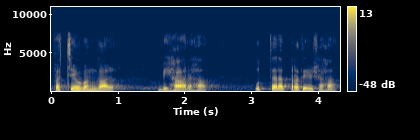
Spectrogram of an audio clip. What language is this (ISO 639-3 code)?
san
